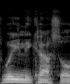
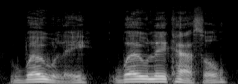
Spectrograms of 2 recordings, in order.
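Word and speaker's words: Weoley Castle: If they knew it was pronounced Wheelie Castle, there's absolutely no way they're not. No one outside the Midlands knows how that's pronounced. Wheelie Castle.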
